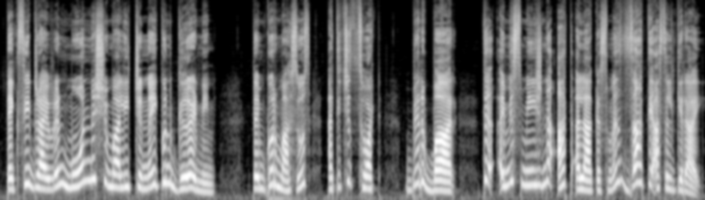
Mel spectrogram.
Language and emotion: Kashmiri, disgusted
